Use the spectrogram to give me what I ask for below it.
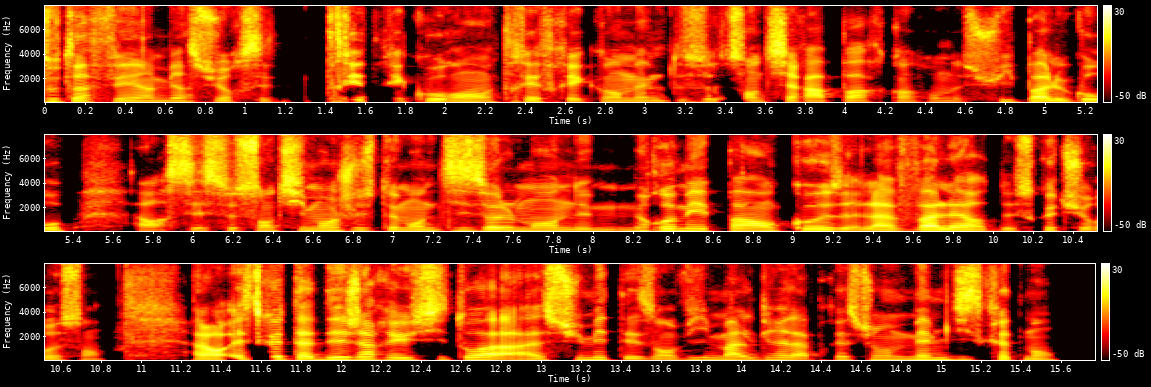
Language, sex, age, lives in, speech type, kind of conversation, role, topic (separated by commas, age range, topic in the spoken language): French, male, 20-24, France, read, expert-assistant, expert, Comment savoir si je choisis une carrière parce que ça me plaît ou parce que c’est valorisé autour de moi ?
